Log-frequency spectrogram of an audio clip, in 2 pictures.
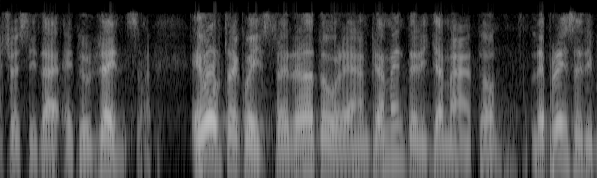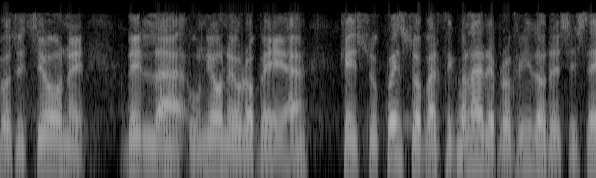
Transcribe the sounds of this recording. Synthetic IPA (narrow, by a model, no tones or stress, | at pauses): t͡ʃesːit̪aʔed̪ːurd͡ʒɛnt̪sa̰ | eolt̪ɾekwest̪oirːelat̪oːɾeaːmpjament̪ɪrikjamaːt̪olepɾɛːsed̪ipozit̪sːjoːnɪ | d̪elːaunjoːneːwɾɔpɛːa | k̟esːukːwest̪opart̪ikolaːɾepɾofiːlod̪elsist̪ɛ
